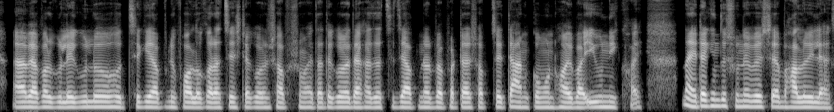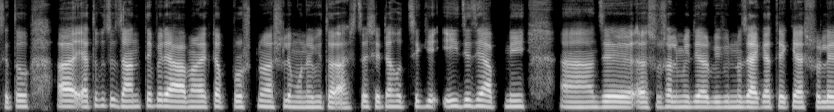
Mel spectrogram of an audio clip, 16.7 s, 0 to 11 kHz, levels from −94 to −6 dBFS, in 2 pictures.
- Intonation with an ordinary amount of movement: No, narrow, 1.6 semitones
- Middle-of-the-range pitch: Yes, medium, 150 Hz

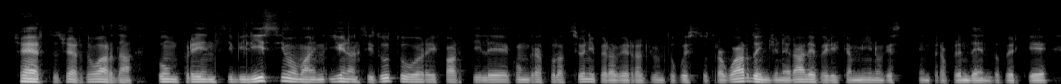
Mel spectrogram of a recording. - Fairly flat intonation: No, average, 3.0 semitones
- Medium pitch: No, low, 110 Hz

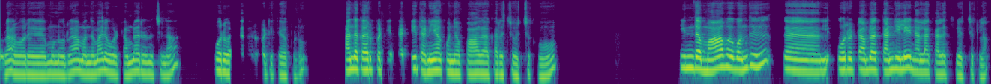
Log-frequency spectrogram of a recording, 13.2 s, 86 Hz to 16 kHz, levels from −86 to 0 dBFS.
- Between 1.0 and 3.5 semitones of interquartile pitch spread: No, average, 4.1 semitones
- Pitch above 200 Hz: No, medium, 185 Hz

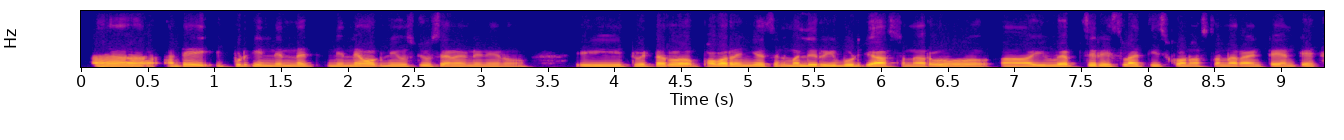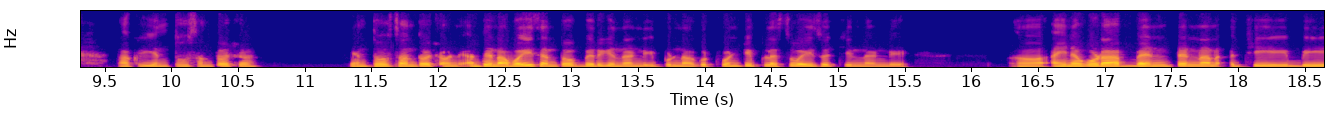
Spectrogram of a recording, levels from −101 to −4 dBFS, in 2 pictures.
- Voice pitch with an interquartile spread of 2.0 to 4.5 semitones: No, average, 5.1 semitones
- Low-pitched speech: Yes, low, 130 Hz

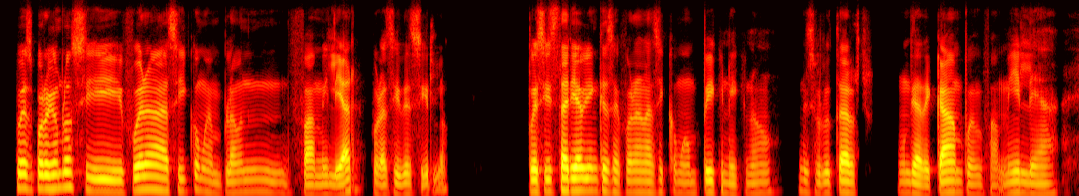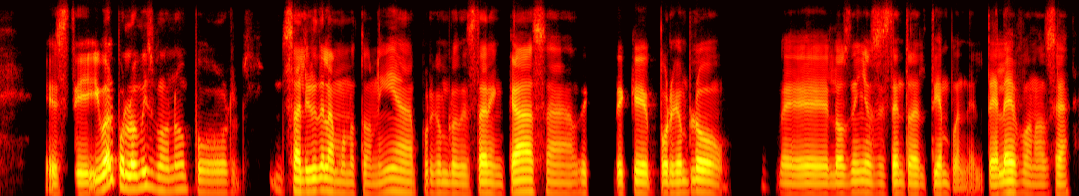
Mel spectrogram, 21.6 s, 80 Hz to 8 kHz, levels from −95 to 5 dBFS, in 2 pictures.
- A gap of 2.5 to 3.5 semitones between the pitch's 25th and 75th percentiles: Yes, average, 2.8 semitones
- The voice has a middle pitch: No, low, 115 Hz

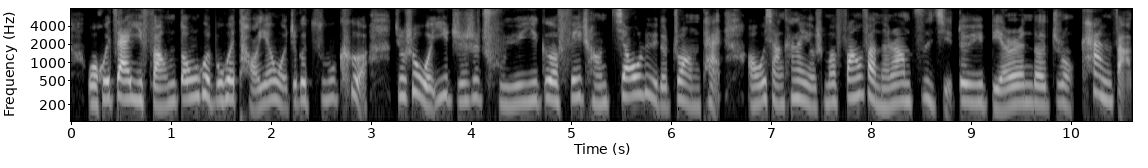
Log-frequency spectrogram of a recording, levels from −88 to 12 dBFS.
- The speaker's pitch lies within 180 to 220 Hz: No, high, 230 Hz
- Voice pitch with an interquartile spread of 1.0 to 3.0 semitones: No, average, 3.5 semitones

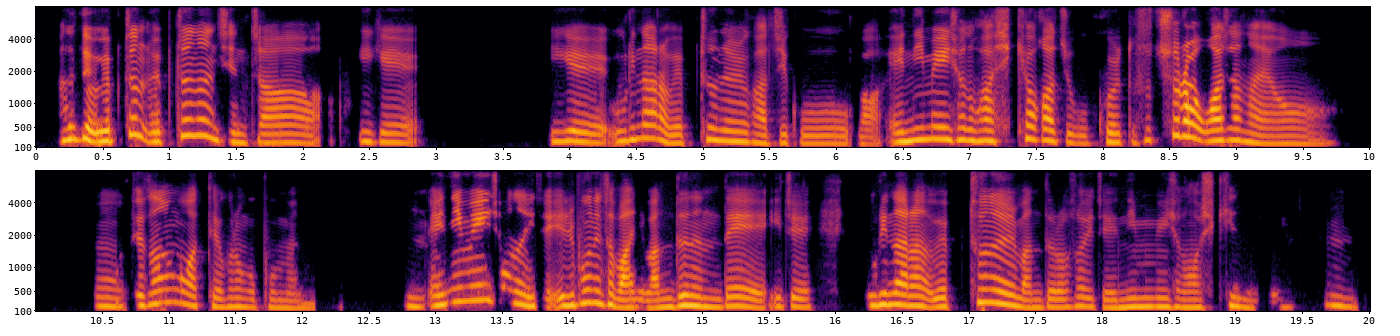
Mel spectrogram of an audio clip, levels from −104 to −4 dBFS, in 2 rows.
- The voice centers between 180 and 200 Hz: Yes, high, 190 Hz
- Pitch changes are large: No, average, 4.6 semitones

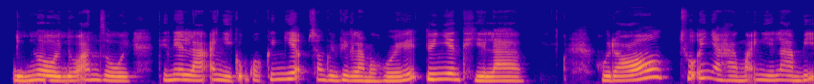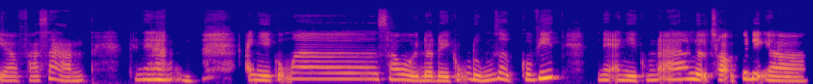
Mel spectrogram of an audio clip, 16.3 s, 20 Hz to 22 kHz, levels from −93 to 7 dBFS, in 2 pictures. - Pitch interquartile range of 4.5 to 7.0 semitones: No, average, 3.9 semitones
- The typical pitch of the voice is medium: No, high, 230 Hz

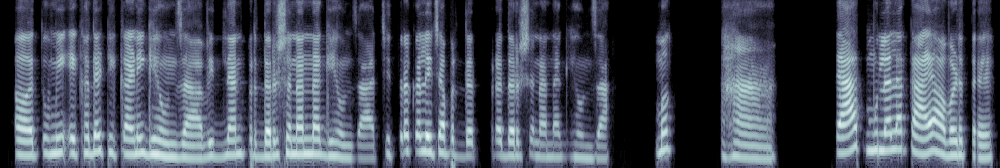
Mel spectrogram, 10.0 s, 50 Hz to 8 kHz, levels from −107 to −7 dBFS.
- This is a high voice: Yes, high, 210 Hz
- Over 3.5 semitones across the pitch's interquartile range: Yes, average, 3.9 semitones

